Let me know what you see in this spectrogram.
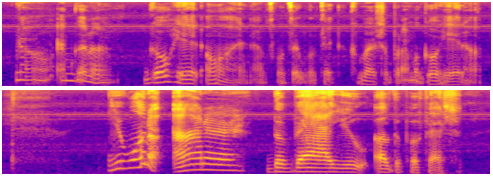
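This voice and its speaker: The talking goes at a moderate speed, and background noise is clearly noticeable. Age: 70s. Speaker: talk show host, retired teacher. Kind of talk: livestream talk show monologue. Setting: live stream. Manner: casual, conversational with fillers.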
